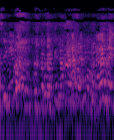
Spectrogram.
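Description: People talking, with a laugh near the end.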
